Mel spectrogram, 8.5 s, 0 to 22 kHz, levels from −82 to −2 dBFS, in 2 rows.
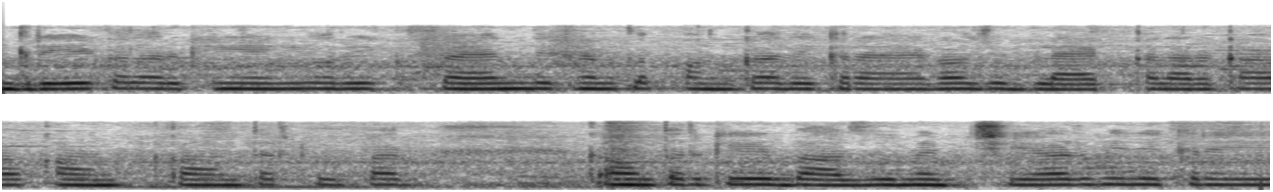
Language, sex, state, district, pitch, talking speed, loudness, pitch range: Hindi, female, Uttar Pradesh, Budaun, 240 Hz, 240 wpm, -16 LUFS, 235-245 Hz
